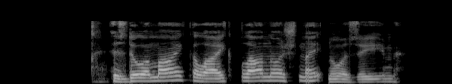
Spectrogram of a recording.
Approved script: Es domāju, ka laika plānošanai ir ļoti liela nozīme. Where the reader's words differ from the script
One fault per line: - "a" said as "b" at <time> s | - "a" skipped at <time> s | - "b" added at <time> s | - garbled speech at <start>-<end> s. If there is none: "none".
- "ir ļoti liela" skipped at 3.2 s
